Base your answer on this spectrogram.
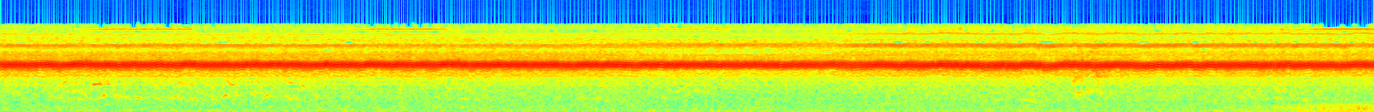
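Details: Long sustained song of a mole cricket: an even, high-pitched purring trill that never breaks, with a faint low rumble of background noise toward the end.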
